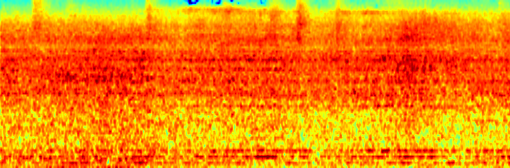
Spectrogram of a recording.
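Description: Loaded coal hopper wagons rolling past on the track, a steady rumble with a low hum that comes and goes.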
